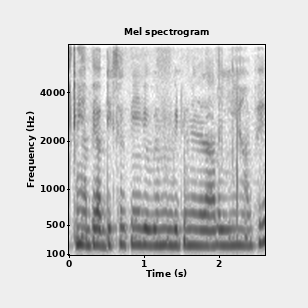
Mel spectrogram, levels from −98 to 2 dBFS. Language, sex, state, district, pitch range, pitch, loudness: Hindi, female, Uttar Pradesh, Deoria, 220-235 Hz, 225 Hz, -32 LUFS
